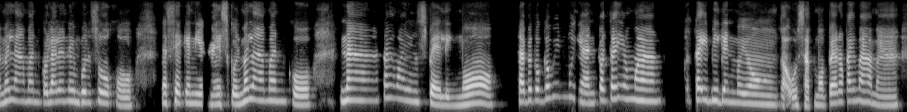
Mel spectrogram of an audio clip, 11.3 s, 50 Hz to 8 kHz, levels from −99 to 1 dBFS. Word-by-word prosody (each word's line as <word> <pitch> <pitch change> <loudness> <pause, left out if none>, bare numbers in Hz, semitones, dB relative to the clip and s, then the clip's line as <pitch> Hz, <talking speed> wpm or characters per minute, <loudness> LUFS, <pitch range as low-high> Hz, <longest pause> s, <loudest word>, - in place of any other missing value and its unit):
malaman 255 +1 -3
ko." 230 0 -4
Lalo 250 +2 +1
na 260 0 -4
'yong 240 - -5
bunso 235 -1 0
ko 170 -3 -3 0.3
na 220 - 0
second 220 -1 -1
year 210 - +1
high 195 0 0
school. 205 -1 -2
"Malaman 270 -2 0
ko 185 -6 +1 0.3
na 275 0 +3
tama 315 -4 -5
'yong 245 -2 -7
spelling 180 -7 +1
mo." 200 0 +3 0.2
Sabi 250 +1 +5
ko, 270 -1 -4
"Gawin 345 +3 -3
mo 340 - -11
'yan 220 -6 +1
pagka 280 +5 0
'yong 310 0 -2
mga 265 -2 +3 0.4
kaibigan 265 -3 +2
mo 230 - -4
'yong 200 -3 -1
kausap 170 -2 +3
mo, 180 - 0
pero 220 +5 +2
kay 260 +1 -1
mama, 190 -9 -1
245 Hz, 185 wpm, -24 LUFS, 205-270 Hz, 0.4 s, Sabi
